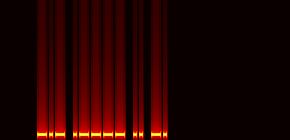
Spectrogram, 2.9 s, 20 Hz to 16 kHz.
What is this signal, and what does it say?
Morse code, heard as a keyed tone, about 52 wpm, 700 Hz. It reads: K1IN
